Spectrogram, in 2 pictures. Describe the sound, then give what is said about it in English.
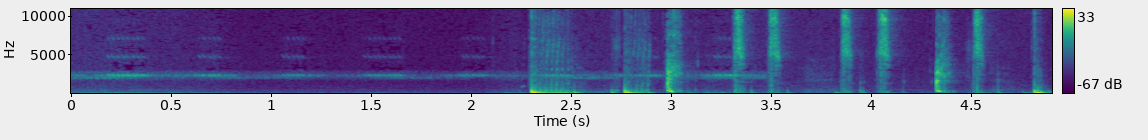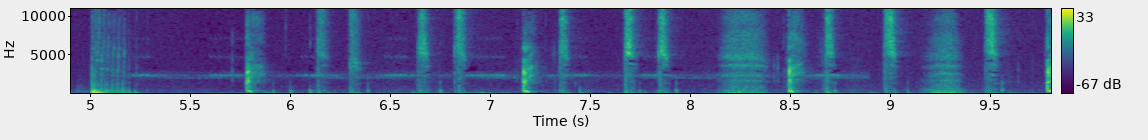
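Crickets chirp in a steady, high trill. After a couple of seconds, sharp, loud percussive hits, played on keys to make a beat, begin irregularly over the chirping. “We gonna freak this cricket shit up.”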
